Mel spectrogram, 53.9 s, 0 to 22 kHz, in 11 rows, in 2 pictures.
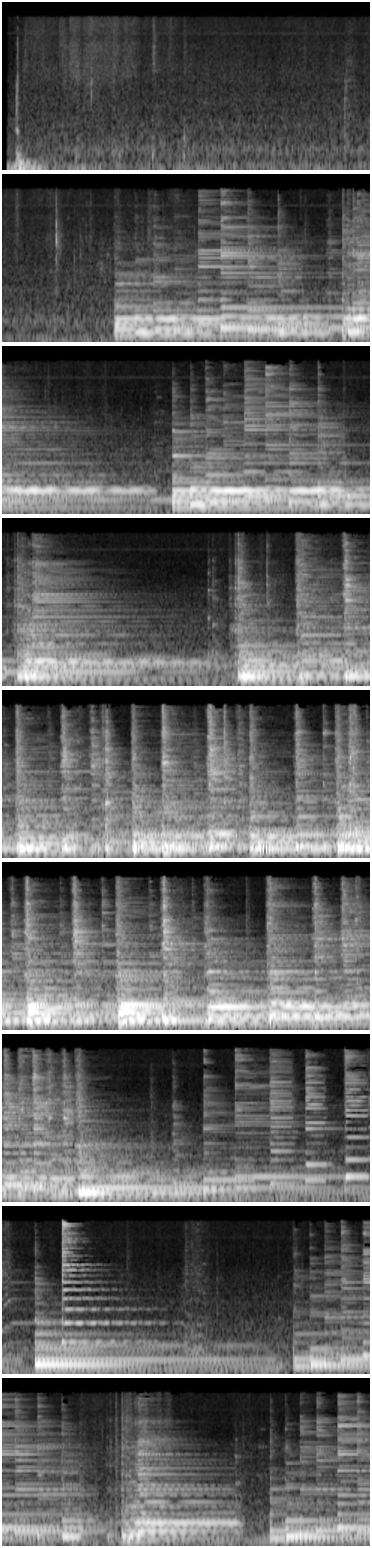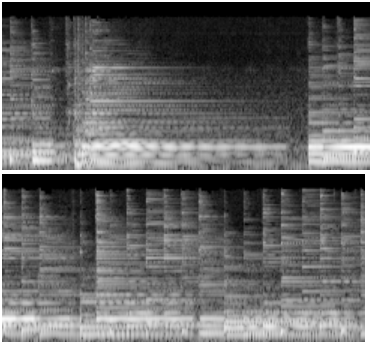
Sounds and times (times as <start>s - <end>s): Music: 6.4s - 53.9s.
